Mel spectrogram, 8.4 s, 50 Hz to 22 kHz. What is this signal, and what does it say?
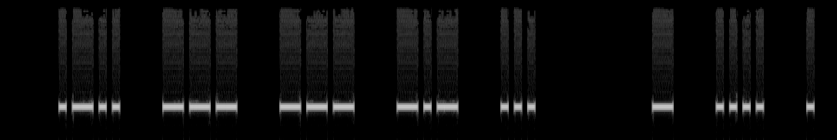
Morse code, heard as a keyed tone, about 18 wpm, spaced as for 12 wpm, 1000 Hz. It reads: LOOKS THE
